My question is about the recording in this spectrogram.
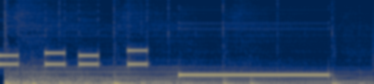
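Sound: telephone dialing tones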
